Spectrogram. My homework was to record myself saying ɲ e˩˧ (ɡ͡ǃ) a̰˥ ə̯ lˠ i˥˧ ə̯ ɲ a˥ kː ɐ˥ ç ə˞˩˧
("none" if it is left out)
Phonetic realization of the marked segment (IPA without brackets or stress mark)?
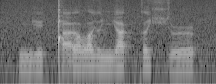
ǃ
